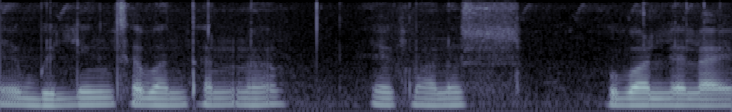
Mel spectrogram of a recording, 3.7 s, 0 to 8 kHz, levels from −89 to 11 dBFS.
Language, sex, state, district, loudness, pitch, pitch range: Marathi, male, Maharashtra, Sindhudurg, -32 LUFS, 135 Hz, 130-135 Hz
